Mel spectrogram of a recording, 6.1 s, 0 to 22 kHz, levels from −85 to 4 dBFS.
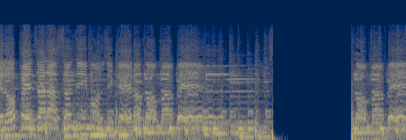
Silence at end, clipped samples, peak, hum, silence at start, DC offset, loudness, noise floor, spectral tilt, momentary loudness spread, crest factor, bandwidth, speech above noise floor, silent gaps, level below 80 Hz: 0 s; under 0.1%; -6 dBFS; none; 0 s; under 0.1%; -22 LUFS; under -90 dBFS; -6 dB/octave; 6 LU; 16 dB; 11.5 kHz; over 68 dB; none; -36 dBFS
